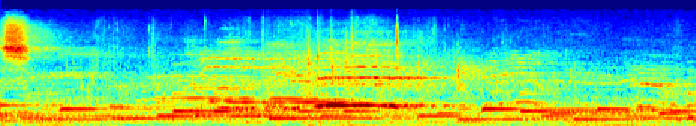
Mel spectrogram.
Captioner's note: cheers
